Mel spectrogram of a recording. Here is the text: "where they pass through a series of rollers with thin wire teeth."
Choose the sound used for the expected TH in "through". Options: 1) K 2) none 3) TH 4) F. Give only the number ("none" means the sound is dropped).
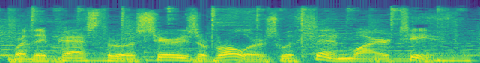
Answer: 3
